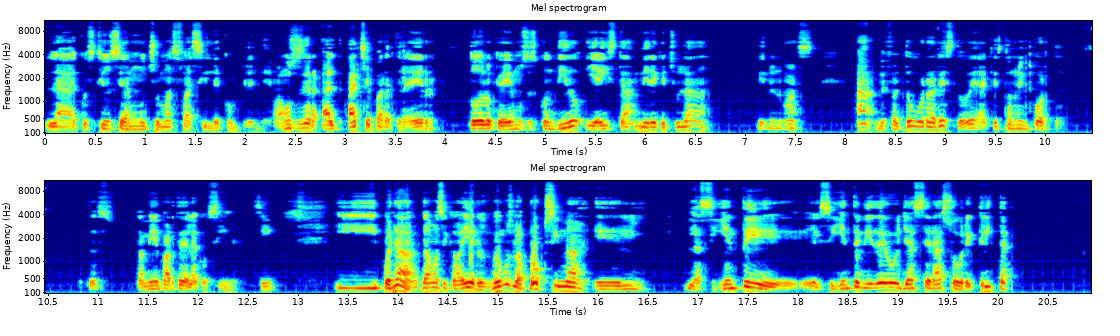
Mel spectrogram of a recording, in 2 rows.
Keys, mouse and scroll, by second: 3.4 alt+h, 9.1-10.2 drag, 9.1 middle click, 10.2 x, 10.7 click.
